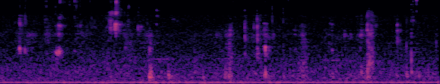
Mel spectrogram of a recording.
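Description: Faint chewing of bacon: soft wet mouth clicks and smacks scattered irregularly, over a low steady hum.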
